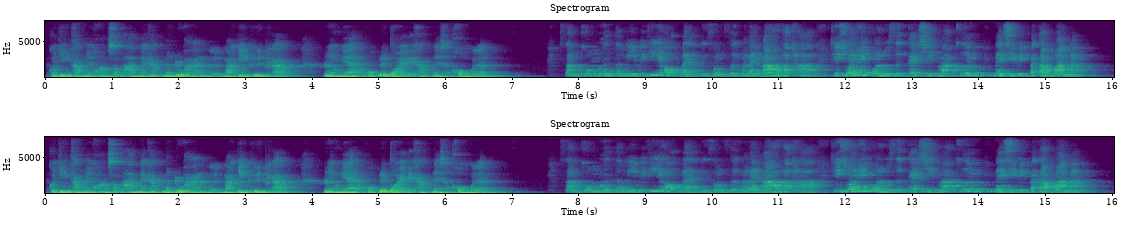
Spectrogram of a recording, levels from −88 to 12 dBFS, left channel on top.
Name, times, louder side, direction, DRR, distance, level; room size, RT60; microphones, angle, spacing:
voice 1, 0.1-6.7, right 1 dB, 25° right, -3 dB, 0.3 m, -16 dB
voice 2, 4.3-4.8 7.8-15.5, left 1 dB, 40° left, -4 dB, 0.5 m, -26 dB
5.0 x 2.3 x 2.2 m, 0.92 s
head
